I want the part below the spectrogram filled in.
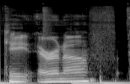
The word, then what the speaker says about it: Kate Aronoff: Today we've got on the podcast Kate Aronoff.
